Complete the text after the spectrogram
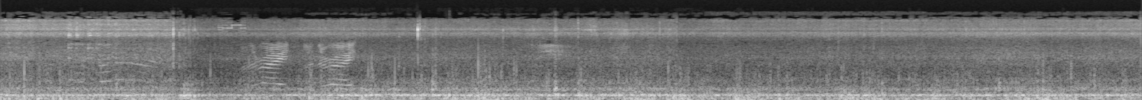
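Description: Wind rushes and buffets loudly outdoors.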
